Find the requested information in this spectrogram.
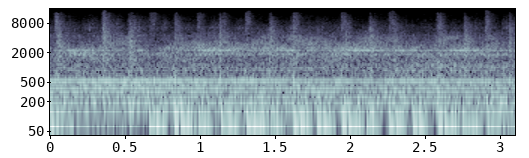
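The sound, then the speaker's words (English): Propeller aircraft engine at full power on a flimsy plane held together by string and glue, a loud, steady, dense roar with a constant droning hum and fast pulsing throughout. “He's going flat out. Yeah, he's adding a bit more power now. I see the tail. There it goes.”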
